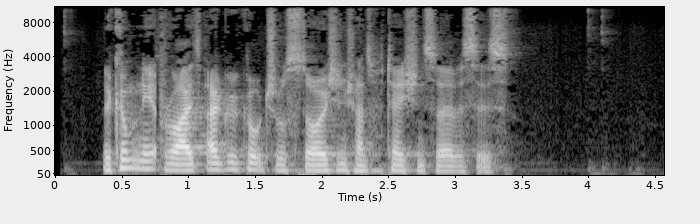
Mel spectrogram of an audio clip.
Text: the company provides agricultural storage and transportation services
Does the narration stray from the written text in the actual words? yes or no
no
